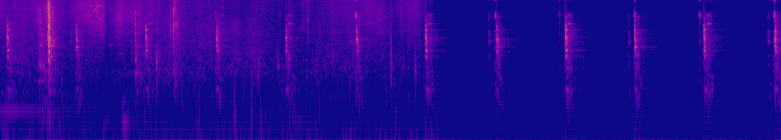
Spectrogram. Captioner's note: clock ticking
